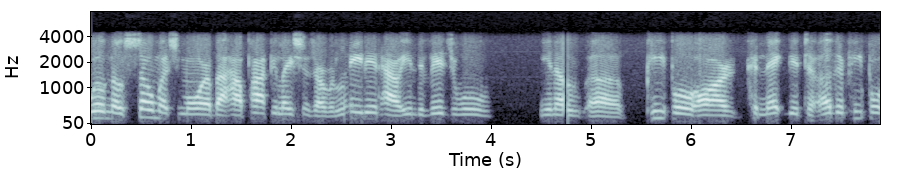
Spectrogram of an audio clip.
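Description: This man has a fairly high pitch and a Southern US accent. His pitch varies in an ordinary way. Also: moderate pace. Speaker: author and historian of Indian descendant communities. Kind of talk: radio interview.

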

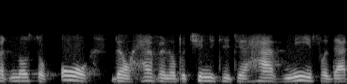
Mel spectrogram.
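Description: Her pitch very deep and low, a woman keeps a moderate pace and ordinary pitch variation. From Zimbabwe. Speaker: psychotherapist. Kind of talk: interview.

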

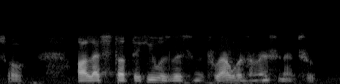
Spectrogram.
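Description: A man with an American accent, very deep and low in pitch, very fast and monotone, with flat intonation. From Jacksonville, Florida, US South. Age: 30s. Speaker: rapper. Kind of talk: interview.

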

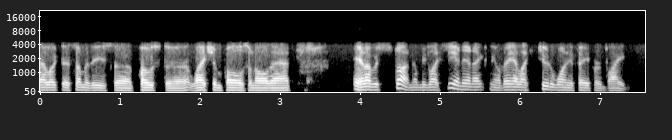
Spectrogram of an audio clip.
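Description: A man is speaking. His pace is fairly quick. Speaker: radio host and author. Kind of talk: talk radio interview. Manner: halting, many fillers.

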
